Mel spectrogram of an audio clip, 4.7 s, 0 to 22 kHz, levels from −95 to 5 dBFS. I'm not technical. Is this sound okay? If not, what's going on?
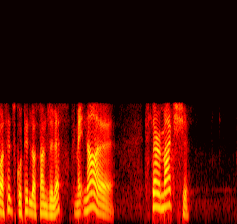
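No. The whole clip of speech has gone through the G.729 codec, a squeezing method used in internet phone calls. It doesn't send the actual sound. It sends a rough recipe for rebuilding the voice, so the result is understandable but slightly rough and artificial throughout. Everything above about 3.8 kHz is gone, which dulls the crisp edge. A plain telephone-style filter would only sound muffled; this codec also adds that buzzy, synthetic texture.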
